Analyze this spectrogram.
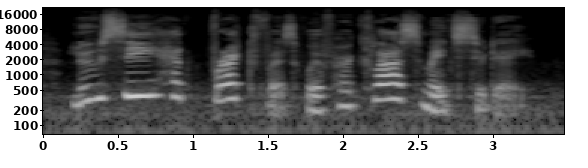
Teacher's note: softer in the sentence Lucy had breakfast with her classmates today the words Lucy breakfast and classmates are stressed the other words are unstressed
